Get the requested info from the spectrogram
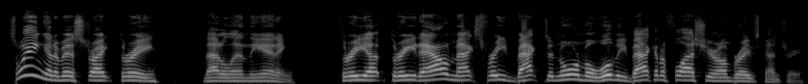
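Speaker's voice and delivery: rising play-by-play excitement; excited strikeout call. Real, not acted. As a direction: call the final out with a lift. Strikeout call ending the inning.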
